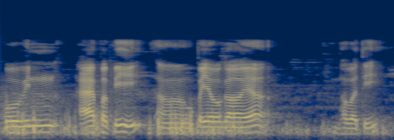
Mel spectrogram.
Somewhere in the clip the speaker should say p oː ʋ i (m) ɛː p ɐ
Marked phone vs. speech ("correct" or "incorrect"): incorrect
